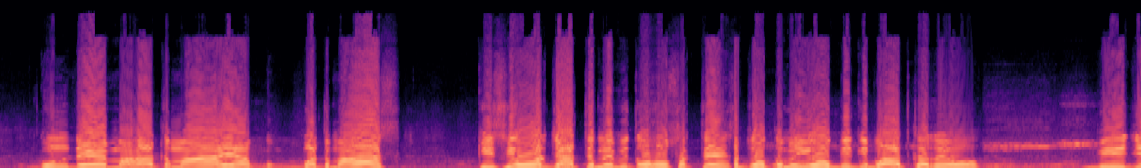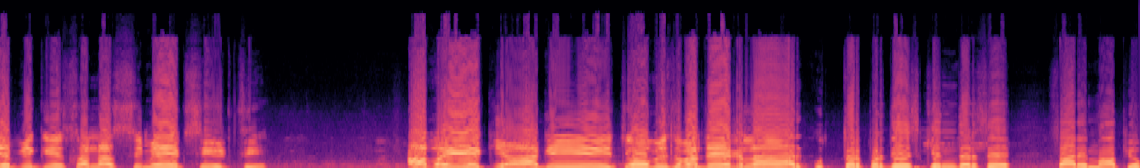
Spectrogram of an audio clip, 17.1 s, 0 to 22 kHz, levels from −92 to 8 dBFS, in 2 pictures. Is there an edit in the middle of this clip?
yes; 2 cuts; at 5.5 s, 14.5 s

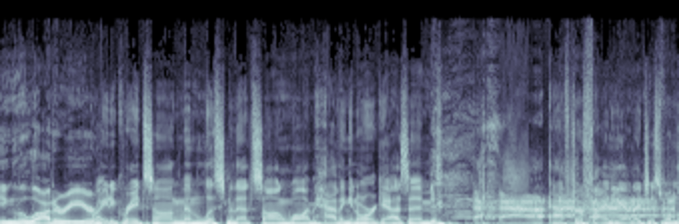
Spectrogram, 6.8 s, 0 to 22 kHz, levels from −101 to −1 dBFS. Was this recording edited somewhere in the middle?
yes; 1 cut; at 1.0 s

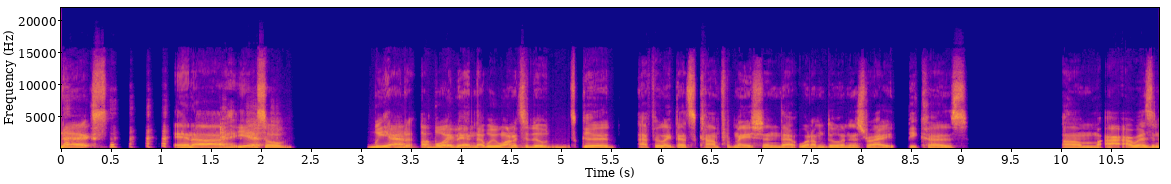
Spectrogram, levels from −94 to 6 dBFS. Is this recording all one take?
no; 1 cut; at 5.1 s

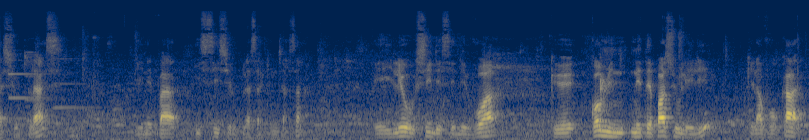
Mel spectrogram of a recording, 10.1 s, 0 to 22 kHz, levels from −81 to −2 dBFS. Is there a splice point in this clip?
no; 0 cuts

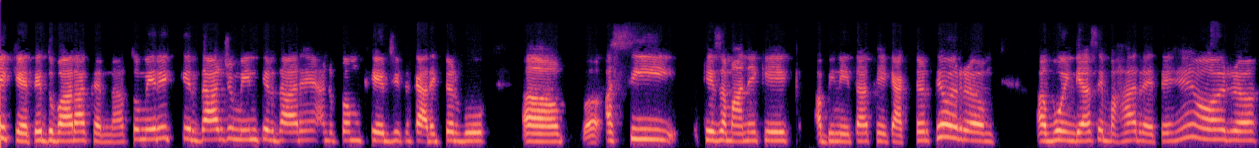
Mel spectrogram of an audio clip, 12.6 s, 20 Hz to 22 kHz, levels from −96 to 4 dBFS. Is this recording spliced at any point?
no; 0 cuts

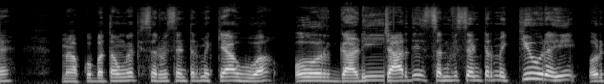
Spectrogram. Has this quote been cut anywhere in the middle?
yes; 1 cut; at 3.8 s

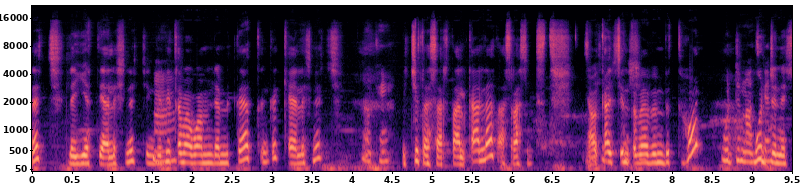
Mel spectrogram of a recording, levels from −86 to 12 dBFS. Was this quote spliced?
no; 0 cuts

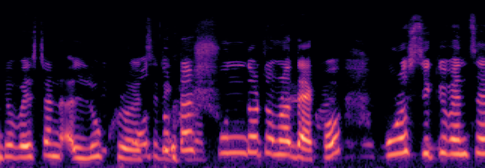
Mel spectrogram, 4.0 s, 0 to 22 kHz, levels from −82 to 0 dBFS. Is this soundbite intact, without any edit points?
no; 1 cut; at 1.3 s

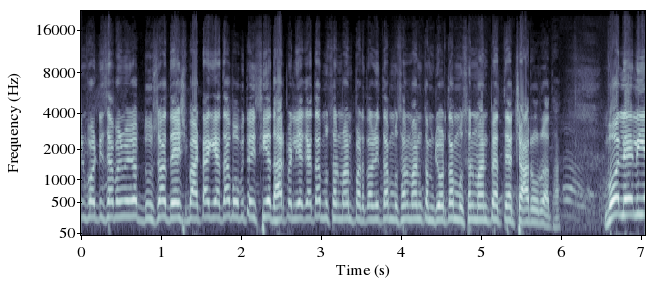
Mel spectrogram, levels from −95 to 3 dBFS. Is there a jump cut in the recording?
no; 0 cuts

